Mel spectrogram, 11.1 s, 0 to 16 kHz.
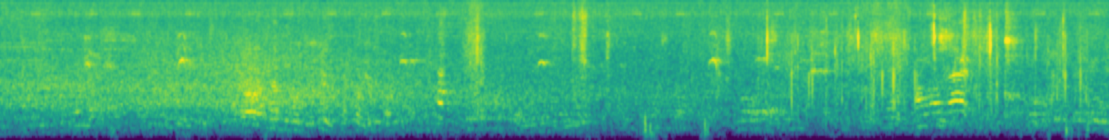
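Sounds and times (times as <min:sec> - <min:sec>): distant murmur of people talking: 0:00.0 - 0:11.0.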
